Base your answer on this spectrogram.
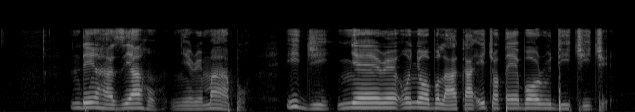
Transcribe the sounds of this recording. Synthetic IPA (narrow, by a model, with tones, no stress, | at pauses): n̩˦dɪ˦n̩˦ɦa˨zɪ˦a˦ɦʊ˨ | ɲe˨ɾe˨ma˦a˨pʊ̰˨ | i˦d͡ʒi˨ɲeː˦ɾe˦o˦ɲe˦ɔ˦bʊ˦la˨a˦ka˦ʔɪ˦t͡ʃɔ˦te˦bɔ˦ɾʊ˦di˨i˦t͡ʃi˦i˦t͡ʃḛ˨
